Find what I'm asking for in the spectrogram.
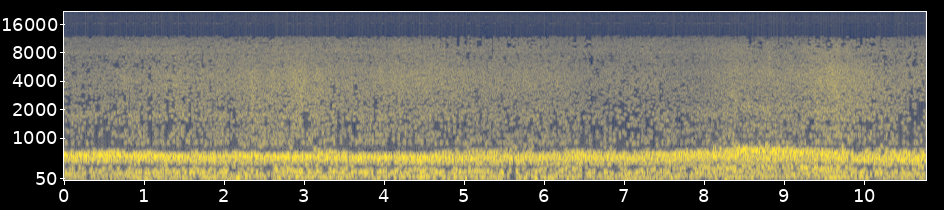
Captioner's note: wind blowing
